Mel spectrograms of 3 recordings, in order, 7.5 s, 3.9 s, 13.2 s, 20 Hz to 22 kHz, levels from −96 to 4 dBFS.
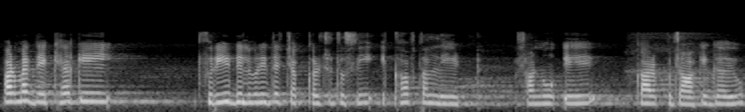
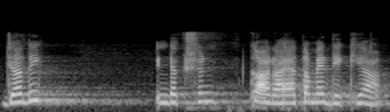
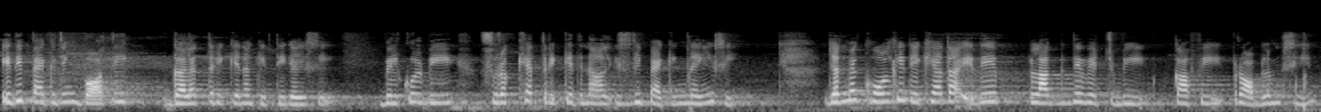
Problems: none marked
